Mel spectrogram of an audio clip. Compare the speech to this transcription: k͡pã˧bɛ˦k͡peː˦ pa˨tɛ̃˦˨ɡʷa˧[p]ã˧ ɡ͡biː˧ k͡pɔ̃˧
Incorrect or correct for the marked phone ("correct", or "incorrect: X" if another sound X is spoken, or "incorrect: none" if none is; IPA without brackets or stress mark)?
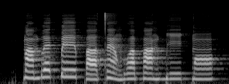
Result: correct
